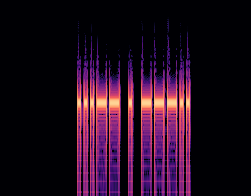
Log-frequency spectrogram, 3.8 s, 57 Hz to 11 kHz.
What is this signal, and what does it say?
Morse code, heard as a keyed tone, about 25 wpm, 700 Hz. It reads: 3E8
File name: Three Letter-Number Combinations - 25wpm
